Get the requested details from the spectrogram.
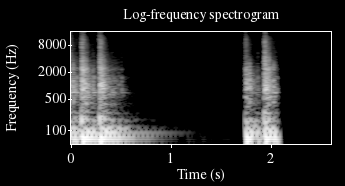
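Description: Two pairs of firm, resonant knocks on a door, each double rap followed by a short pause. The first pair rings out with a brief hollow decay. The knocks are loud, with no voices.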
